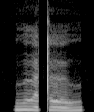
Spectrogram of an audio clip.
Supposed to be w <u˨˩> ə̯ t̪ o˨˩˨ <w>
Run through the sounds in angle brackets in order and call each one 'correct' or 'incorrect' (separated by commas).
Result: correct, correct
